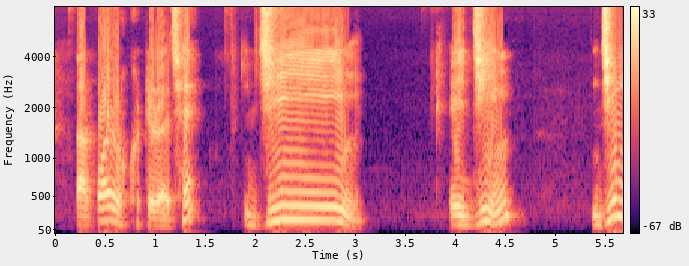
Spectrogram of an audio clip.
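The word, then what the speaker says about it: جيم: তারপরের অক্ষরটি রয়েছে জিম। এই জিম জিম উচ্চারণ করতে হলে আপনাকে জিহ্বার মধ্যখান তালুর সঙ্গে লাগাতে হবে, অর্থাৎ জিহ্বার মাঝখানটা আপনাকে তালুর সাথে লাগাতে হবে, তাহলে জিম উচ্চারণ হবে। যেমন জিম জিম জিম।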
